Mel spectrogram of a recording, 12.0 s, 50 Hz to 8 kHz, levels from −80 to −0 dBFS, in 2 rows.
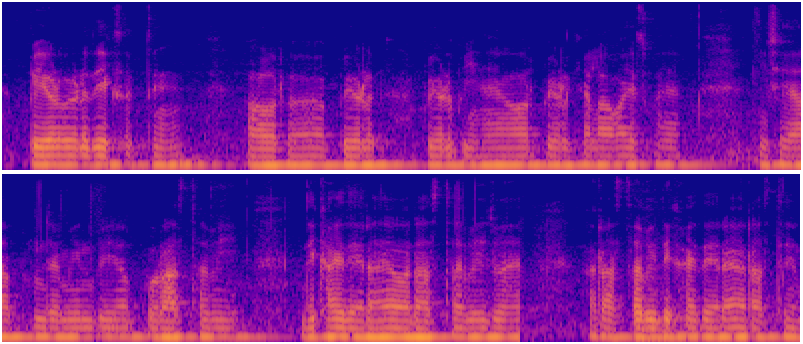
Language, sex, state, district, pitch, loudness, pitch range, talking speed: Kumaoni, male, Uttarakhand, Uttarkashi, 115 Hz, -29 LUFS, 110-115 Hz, 195 wpm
